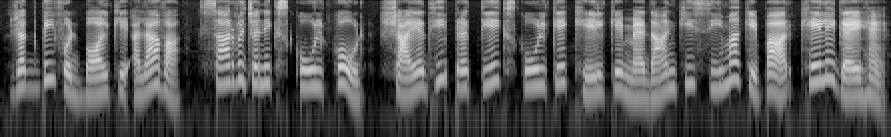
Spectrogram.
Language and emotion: Hindi, neutral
